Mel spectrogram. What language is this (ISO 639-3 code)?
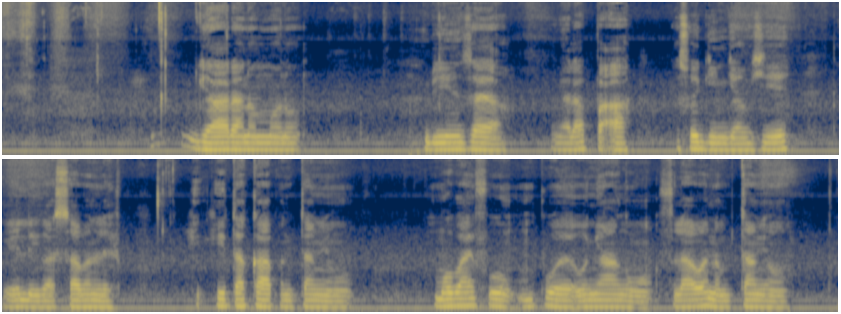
dag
